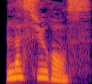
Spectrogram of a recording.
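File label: "l assurance", French; vocabulaire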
